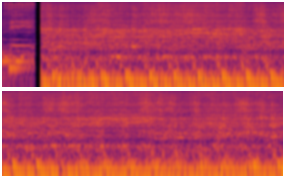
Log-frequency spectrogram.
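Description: Live electronic music played loud through a venue's sound system, with a dense, pounding bass beat. About half a second in, a track with held synth tones cuts off abruptly, with a brief dropout, and the beat-driven piece takes over.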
